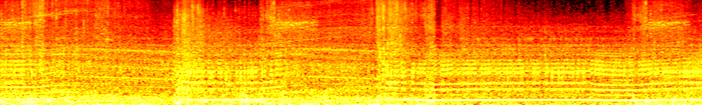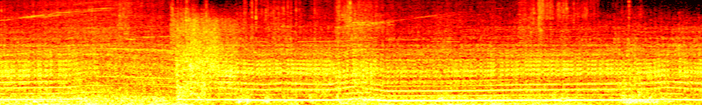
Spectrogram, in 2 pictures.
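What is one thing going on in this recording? A buggy engine roars steadily at high revs.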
